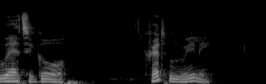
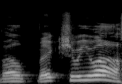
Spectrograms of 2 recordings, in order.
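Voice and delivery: slow, loud mock Santa; 2 semitones higher, 8 dB louder than usual. Disguised dad warning his kids, slow loud Santa. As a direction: drag it out in a big Santa voice. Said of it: "And I went".

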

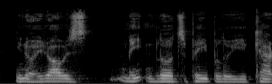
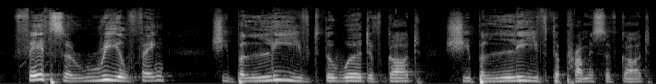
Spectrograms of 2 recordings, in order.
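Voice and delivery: rising preaching; 9 dB louder, slower than usual. Acted. Preaching faith at full force.

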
